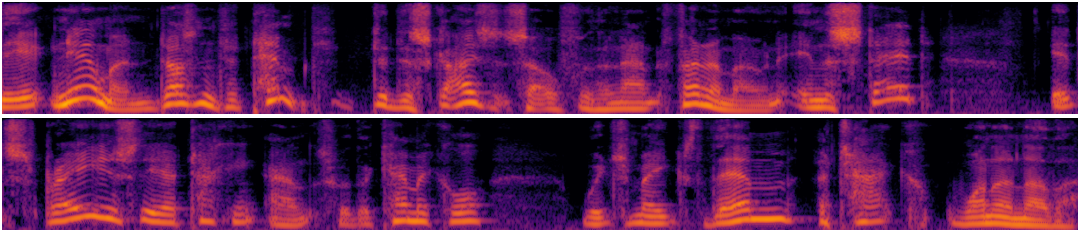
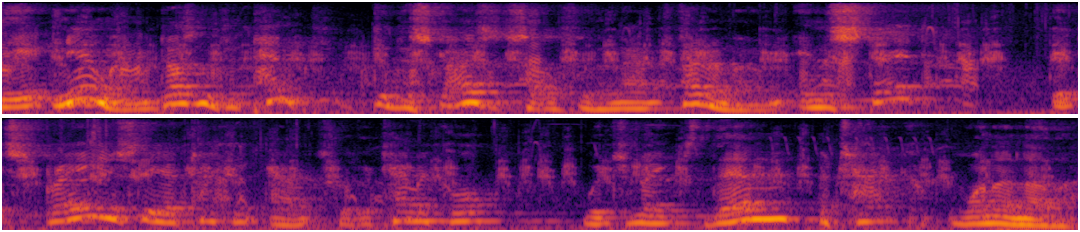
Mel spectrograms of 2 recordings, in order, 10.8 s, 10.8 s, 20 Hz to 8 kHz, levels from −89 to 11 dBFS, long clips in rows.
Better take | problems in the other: first | background sound (Fowl); 16 dB below the speech // room echo; dies away in 1.5 s

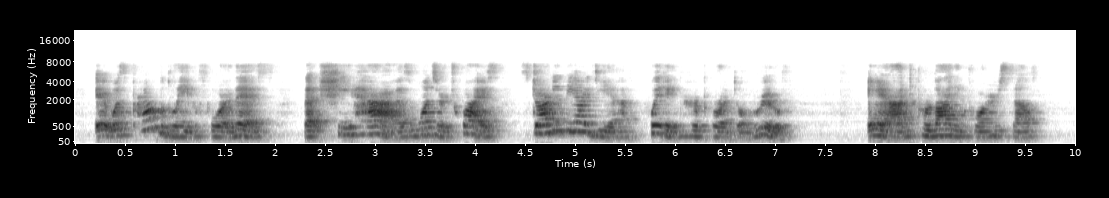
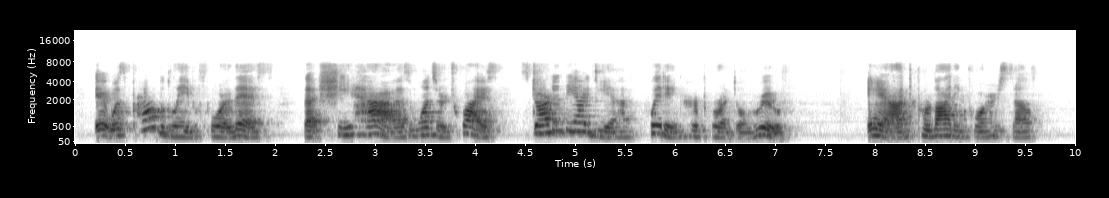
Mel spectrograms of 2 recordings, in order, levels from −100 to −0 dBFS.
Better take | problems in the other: second | room echo; dies away in 0.2 s

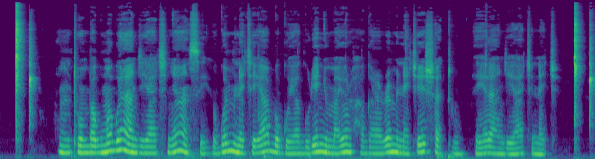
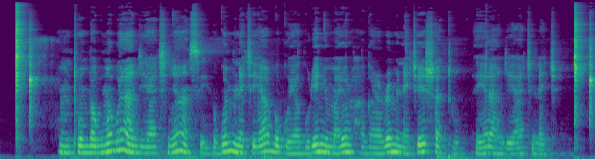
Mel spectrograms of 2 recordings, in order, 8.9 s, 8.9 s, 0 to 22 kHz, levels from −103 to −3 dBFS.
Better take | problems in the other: first | room echo; dies away in 0.4 s

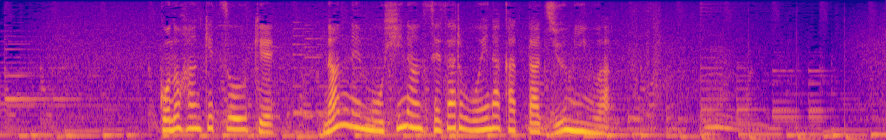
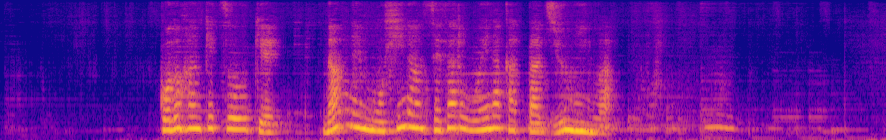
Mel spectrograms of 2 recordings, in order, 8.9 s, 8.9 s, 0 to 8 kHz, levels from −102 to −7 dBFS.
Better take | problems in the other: first | noise reduction (neural separator model SepFormer DNS4)

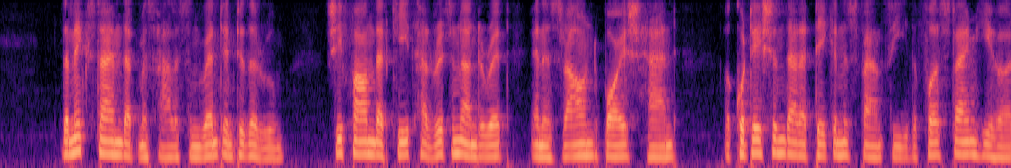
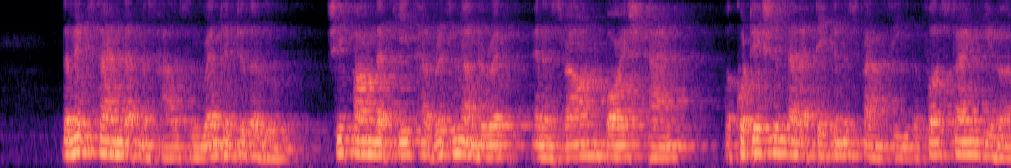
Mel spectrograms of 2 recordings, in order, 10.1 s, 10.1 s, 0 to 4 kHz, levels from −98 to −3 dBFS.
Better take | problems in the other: first | room echo; dies away in 1 s

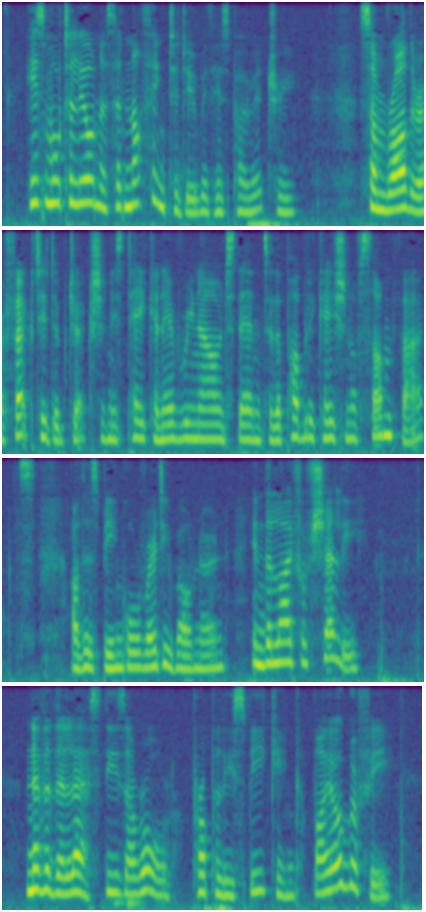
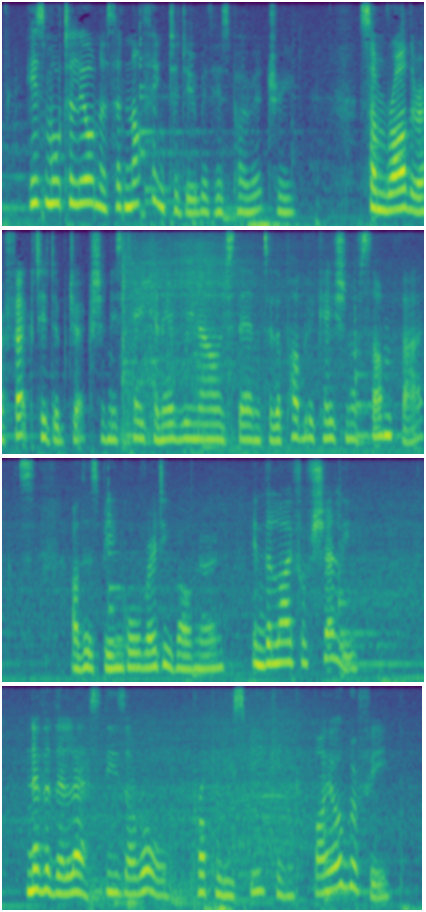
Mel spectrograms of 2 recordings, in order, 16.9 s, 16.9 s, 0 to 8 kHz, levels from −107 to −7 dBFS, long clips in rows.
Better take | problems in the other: first | background sound (Engine starting + Keyboard (musical)); 16 dB below the speech

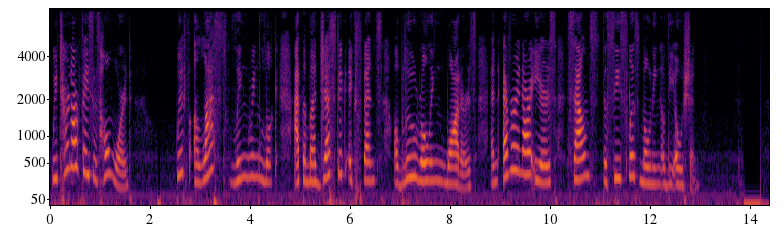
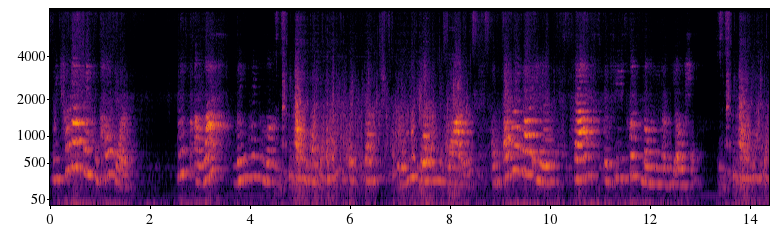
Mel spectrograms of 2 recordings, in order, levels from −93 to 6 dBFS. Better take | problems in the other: first | noise reduction (neural separator model SepFormer DNS4)

